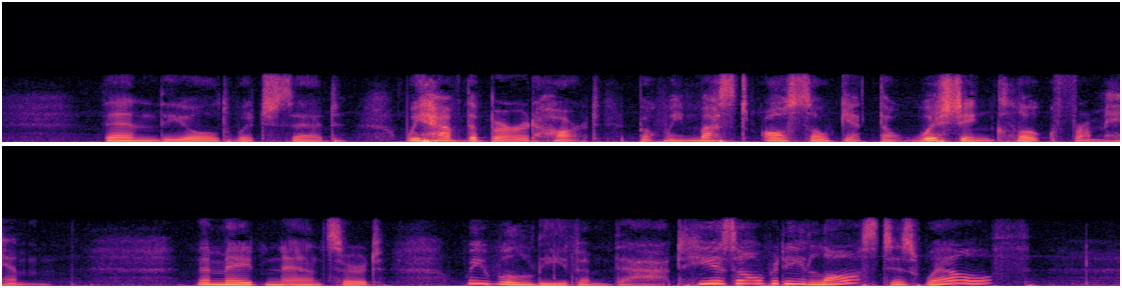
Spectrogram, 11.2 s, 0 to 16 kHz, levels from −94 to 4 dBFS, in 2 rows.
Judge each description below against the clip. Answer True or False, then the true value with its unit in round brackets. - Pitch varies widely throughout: True (5.7 semitones)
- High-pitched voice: False (175 Hz)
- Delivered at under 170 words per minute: False (180 wpm)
